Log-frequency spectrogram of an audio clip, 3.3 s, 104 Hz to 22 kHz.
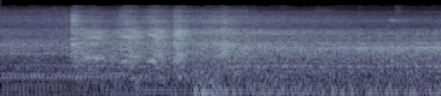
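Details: Diesel car, weak (soak) 70Ah 12V battery, 12.9 V on voltmeter before cranking: brief uneven, laboured starter whir, then engine catches and idles steadily.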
